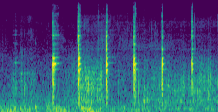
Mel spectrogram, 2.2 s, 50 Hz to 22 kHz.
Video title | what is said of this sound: Southern Italy and Sicily - Genuine Travel Guide - Footloose in Italy 5 | it sounds like metal yeah this is the metal yeah it's the same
